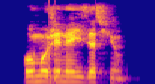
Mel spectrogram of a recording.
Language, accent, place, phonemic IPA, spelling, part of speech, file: French, France, Lyon, /ɔ.mɔ.ʒe.ne.i.za.sjɔ̃/, homogénéisation, noun, LL-Q150 (fra)-homogénéisation.wav
- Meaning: homogenization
